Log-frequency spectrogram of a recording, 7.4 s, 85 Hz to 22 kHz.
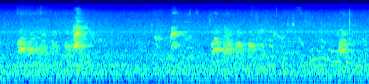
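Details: Golden retriever at the Obihiro all-breed club dog show, Japan, 29 June 2024: short sharp barks at irregular intervals, some doubled, rising above a steady murmur of crowd voices and outdoor hubbub.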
